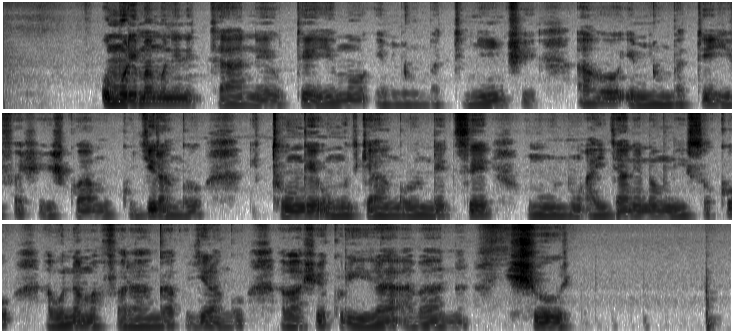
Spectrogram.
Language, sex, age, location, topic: Kinyarwanda, female, 25-35, Nyagatare, agriculture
